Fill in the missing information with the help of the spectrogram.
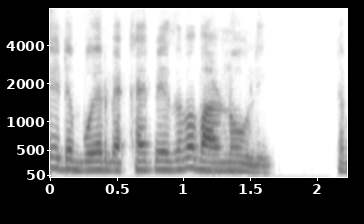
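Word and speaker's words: Bernoulli: থাকে করতে থাকে এটা বইয়ের ব্যাখ্যায় পেয়ে যাবা বার্নোলি এটা বার্নোলি বার্নোলি উচ্চারণটা এরকম বার্নোলি গ্যাসের গতিত্ব অনুসারে অনুগুলোর সংঘর্ষ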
